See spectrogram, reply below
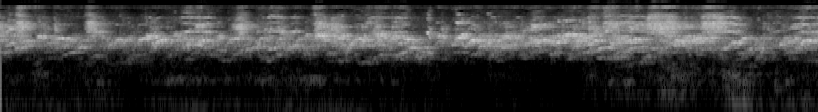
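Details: Budgies mating and breeding, a steady stream of bright, scratchy chirps and twittering notes running without pause, several birds overlapping.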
